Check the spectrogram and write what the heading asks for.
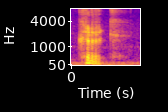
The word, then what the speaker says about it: Krk: Melnice, Vrzici, Crni Kraj, Pijavica, Bunica, Bashka, Sveti Ivan, Stara Bashka, Punat, Krk. A vowelless name. The R is a syllable.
